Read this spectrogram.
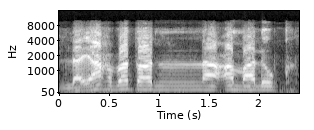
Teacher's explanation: یہاں لام تاکید کا ہے اور نون مشدد ہے، جسے نون ثقیلہ کہتے ہیں، ہاں جی، لَيَحْبَطَنَّ عَمَلُكَ، حالانکہ نون مشدد کے بعد حروف حلقی میں سے عین آ رہی ہے، لیکن میم مشدد اور نون مشدد یہ ایسے ہیں کہ ان میں ہر حال میں غنہ ہوگا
